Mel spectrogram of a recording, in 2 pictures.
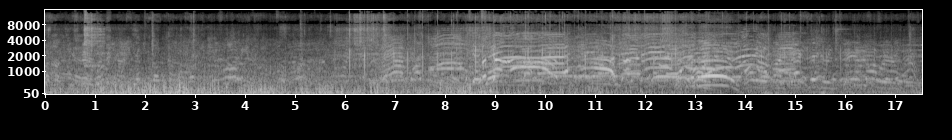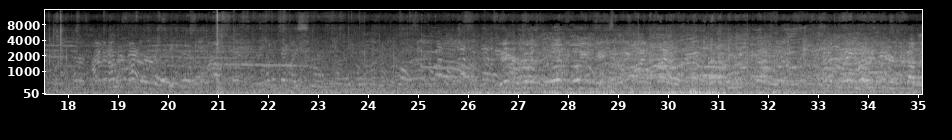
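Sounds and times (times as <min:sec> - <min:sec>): spectators shouting and cheering: 0:00.0 - 0:35.0.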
